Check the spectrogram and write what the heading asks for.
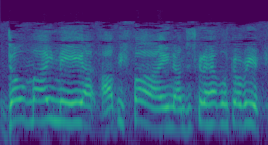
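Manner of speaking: high-pitched mock-casual excuse; acted breezy brush-off. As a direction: play it harmless, pitched well up. Brushes off the librarian.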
